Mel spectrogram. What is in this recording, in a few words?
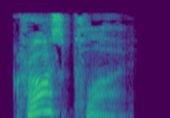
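"cross-ply", British English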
